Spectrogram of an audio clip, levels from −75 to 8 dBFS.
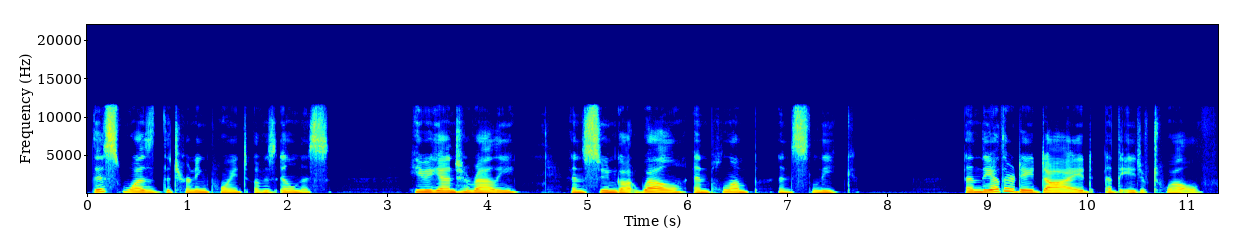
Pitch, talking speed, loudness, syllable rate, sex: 220 Hz, 160 wpm, -17 LUFS, 4.3 syllables/s, female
